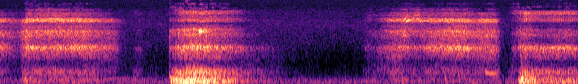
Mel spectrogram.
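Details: Snoring Akita named Hachi, deep sleep: rhythmic rough breaths alternating with louder rattling snorts, a pause of near silence between them.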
